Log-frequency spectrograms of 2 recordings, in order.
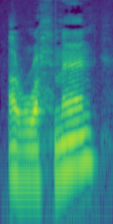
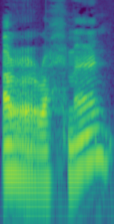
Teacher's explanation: اگر ما بگیم که الرحمن، ای تکریر پیدا کرد، باید تکریر نشه، حرف را اتر لرزه لرزه نکنه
